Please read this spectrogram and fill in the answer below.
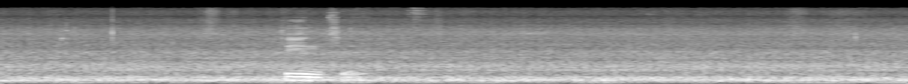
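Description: Steady low mechanical hum, like a fan or motor running, with a few faint scratches of a pen writing on paper and one short spoken syllable about two seconds in.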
